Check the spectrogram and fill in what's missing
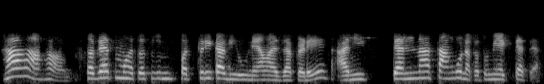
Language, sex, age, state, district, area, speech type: Marathi, female, 18-30, Maharashtra, Jalna, urban, conversation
